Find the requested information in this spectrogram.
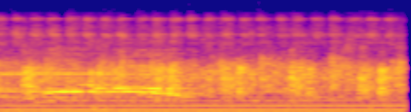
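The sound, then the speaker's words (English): Congregation clapping hands during a church service, a soft, continuous patter with a speaking voice over it and a steady low electrical hum beneath. “somebody shout a little bit, clap your hands a little bit, give God a little bit of praise here.”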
